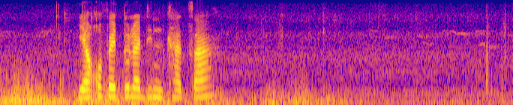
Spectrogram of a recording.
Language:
Tswana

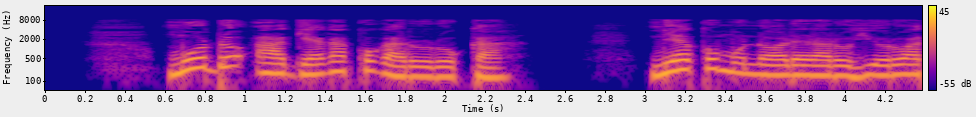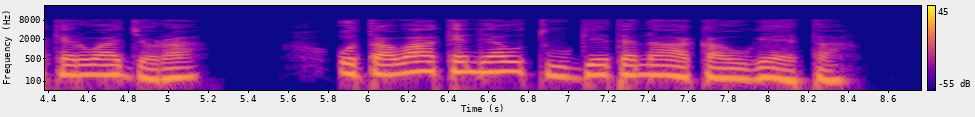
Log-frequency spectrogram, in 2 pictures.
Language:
Kikuyu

